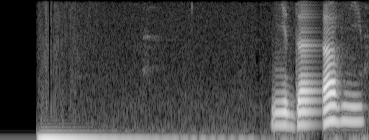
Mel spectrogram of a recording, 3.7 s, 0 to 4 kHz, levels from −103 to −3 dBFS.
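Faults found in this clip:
Short stall from a late packet, 2.57–2.62 s: brief held stretch of the sound with a slight buzz or dip, about 30 ms of fill. Jitter buffer ran dry while one packet was late; receiver extended the last audio, then resumed where it stopped. Nothing lost.

Call audio freeze, 3.02–3.33 s: sound freezes into a fading buzz or hiss for roughly 0.2 s, never reaching silence, then carries on unbroken. Likely packets delayed in transit emptying the jitter buffer; concealment filled about 211 ms, pushing playback later, with nothing dropped. All audio band-limited to 4 kHz, consistent with a G.711 A-law 64 kbps call path.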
